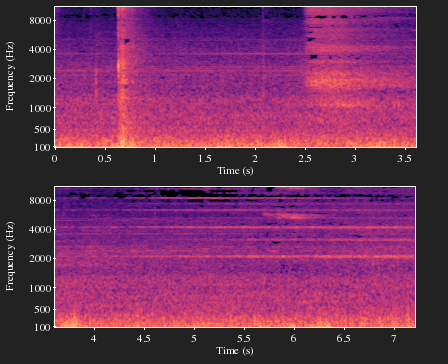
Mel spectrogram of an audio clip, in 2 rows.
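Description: A Keikyu 1000-series electric train starting to pull out of a station. A sharp knock comes just under a second in, then a burst of hiss about two and a half seconds in. From halfway through, a high electric whine from the motors sits over a low rumble as the train begins to move.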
